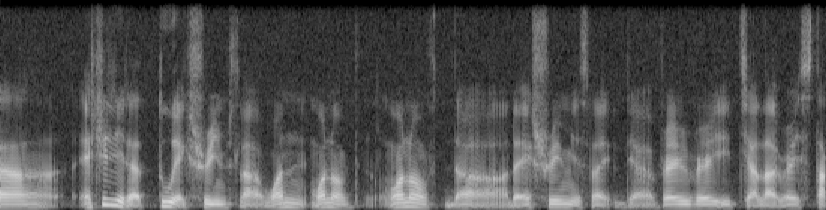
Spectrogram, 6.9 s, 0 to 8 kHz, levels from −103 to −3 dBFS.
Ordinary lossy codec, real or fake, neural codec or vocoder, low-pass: none; real; none; none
